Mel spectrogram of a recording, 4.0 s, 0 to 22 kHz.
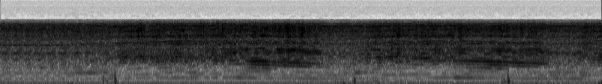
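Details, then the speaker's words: High-speed dental handpiece making a straight sectioning cut on tooth #3 (first permanent molar) of a 3D-printed model, speed increased, fan nearby: steady high whine, lower motor drone and brief contact bumps. "so I'm gonna first of all section the tooth and I'm gonna pause for a second"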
